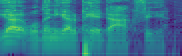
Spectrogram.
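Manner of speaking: mock yelling, put-on. Telling a story, the speaker acts out a dock owner yelling at renters, retelling a yell. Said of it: "him yelling at them saying".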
